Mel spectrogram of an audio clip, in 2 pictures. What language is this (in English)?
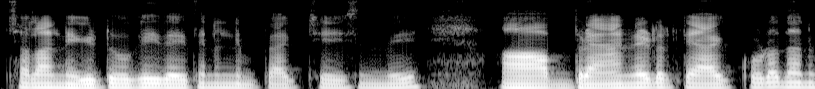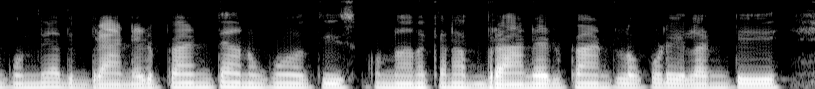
Telugu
